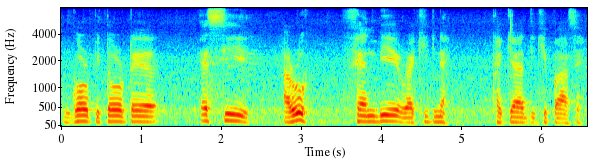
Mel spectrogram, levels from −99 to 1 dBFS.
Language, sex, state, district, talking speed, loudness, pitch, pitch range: Nagamese, male, Nagaland, Dimapur, 100 wpm, -18 LUFS, 135 Hz, 120-150 Hz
